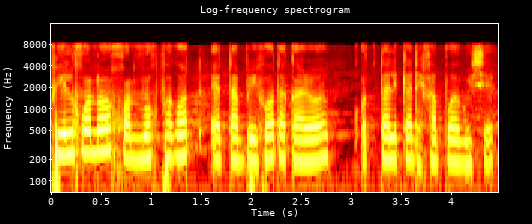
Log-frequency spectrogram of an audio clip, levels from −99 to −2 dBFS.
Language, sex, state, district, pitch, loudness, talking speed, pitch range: Assamese, male, Assam, Sonitpur, 200 Hz, -17 LUFS, 120 wpm, 190-220 Hz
